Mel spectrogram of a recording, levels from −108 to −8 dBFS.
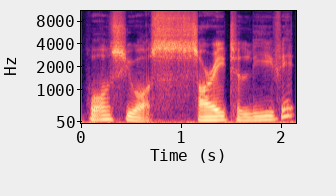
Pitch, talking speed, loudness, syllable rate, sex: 110 Hz, 195 wpm, -15 LUFS, 5.9 syllables/s, male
